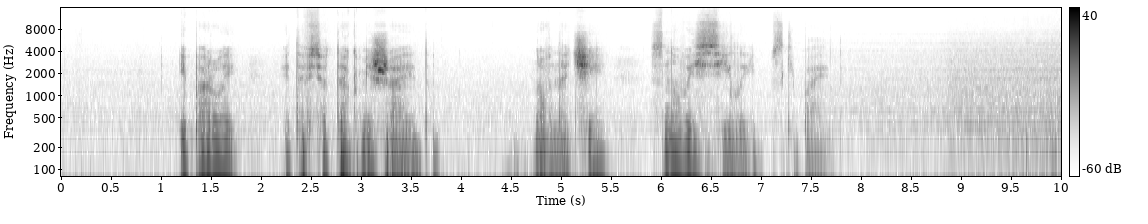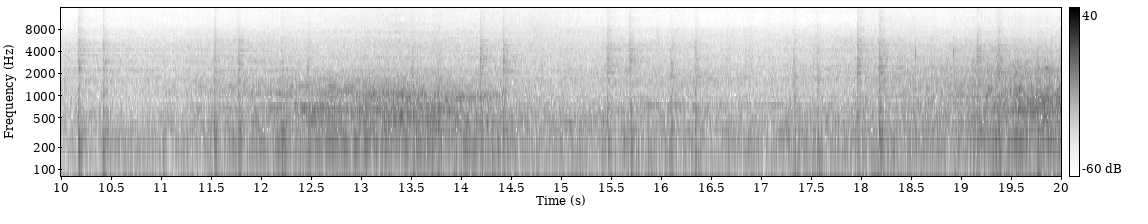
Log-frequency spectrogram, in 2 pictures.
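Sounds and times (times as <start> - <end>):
train rumbling on rails: 8.8 - 20.0
wheels clacking over rail joints: 15.3 - 20.0.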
